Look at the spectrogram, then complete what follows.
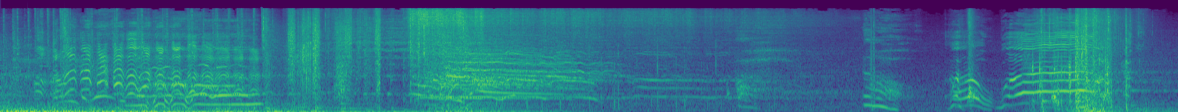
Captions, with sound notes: [Tommies laughing] [Tom sighs] Oh. Whoa! Whoa!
